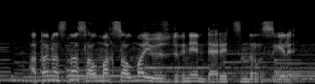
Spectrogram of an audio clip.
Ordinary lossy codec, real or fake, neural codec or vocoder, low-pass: none; real; none; none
